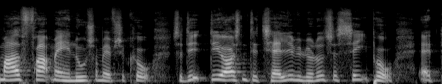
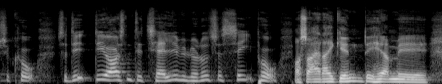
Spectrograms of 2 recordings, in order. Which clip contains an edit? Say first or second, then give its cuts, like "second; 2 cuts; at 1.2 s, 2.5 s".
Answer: second; 1 cut; at 2.9 s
